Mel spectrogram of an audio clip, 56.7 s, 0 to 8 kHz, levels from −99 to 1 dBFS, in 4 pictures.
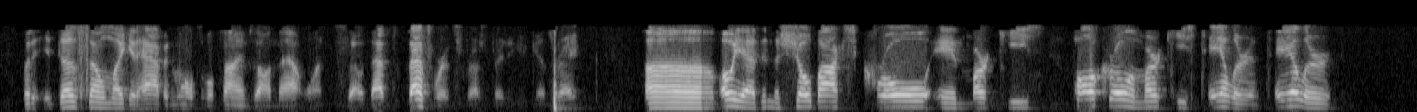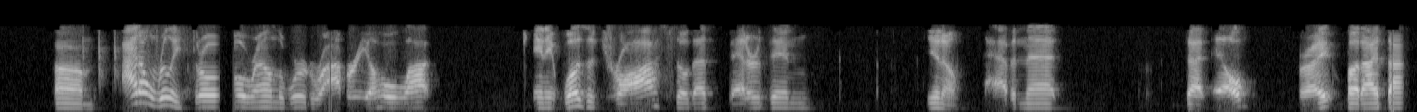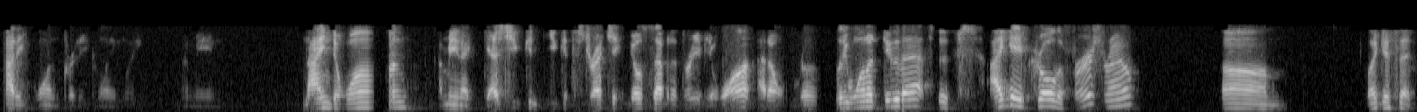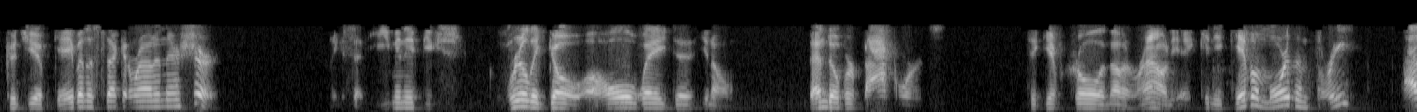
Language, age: English, 40-59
